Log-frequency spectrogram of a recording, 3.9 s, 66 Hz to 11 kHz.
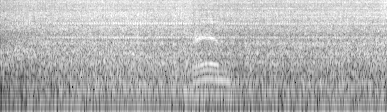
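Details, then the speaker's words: Goldstar 12,000 BTU window air conditioner (about 2004–2005) after replacing the fan motor with worn bearings and cleaning: steady, even hum, fan running smoothly outside with no rattles or scraping, much quieter than before; normal running. "hopefully this gets it back you know you sit back working again long toes it's quiet vans quiet way quieter than what then it was"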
